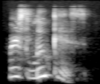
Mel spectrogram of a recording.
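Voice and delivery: high, loud anxious question; urgent alarm. A narrator's reading. Rescued girl asking after missing Lucas, urgent alarm. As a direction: demand to know, voice jumping up.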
